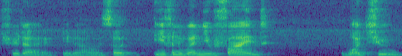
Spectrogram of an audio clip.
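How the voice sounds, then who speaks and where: A man with a Dutch accent, at a fairly slow pace, with ordinary pitch variation. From Netherlands. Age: 30s. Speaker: music producer. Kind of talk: interview.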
